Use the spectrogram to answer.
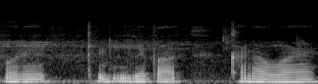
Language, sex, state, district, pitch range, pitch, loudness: Hindi, male, Uttar Pradesh, Saharanpur, 120-140 Hz, 125 Hz, -19 LUFS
